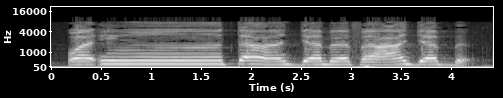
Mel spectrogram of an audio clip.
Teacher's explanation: Perhatikan antara qalqalah yang pertama dan kedua. Yang pertama menyambung, yang kedua agak berhenti di situ.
